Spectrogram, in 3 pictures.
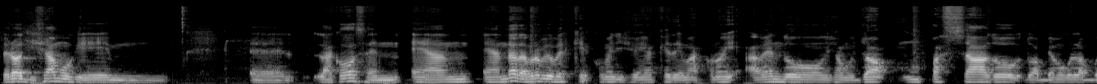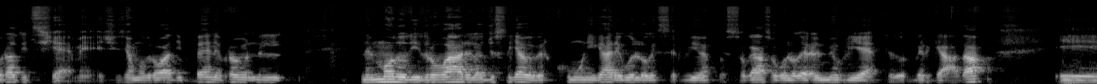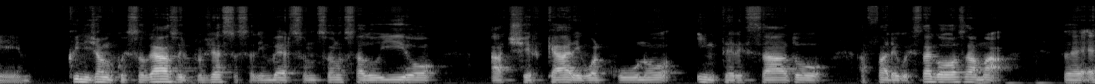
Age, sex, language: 20-39, male, Italian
